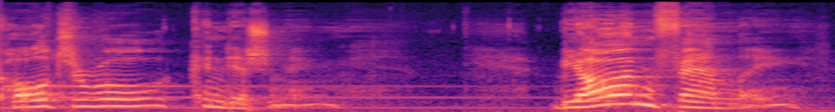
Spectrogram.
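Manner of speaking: loud, theatrical, grand, dramatic narrator reading voice. Opening the book to page sixteen for listeners, reading a heading in a dramatic voice. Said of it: "You like that voice?".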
